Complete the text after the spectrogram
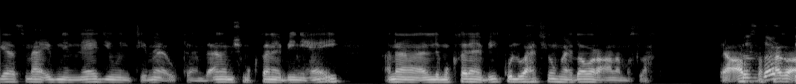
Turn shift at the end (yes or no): yes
